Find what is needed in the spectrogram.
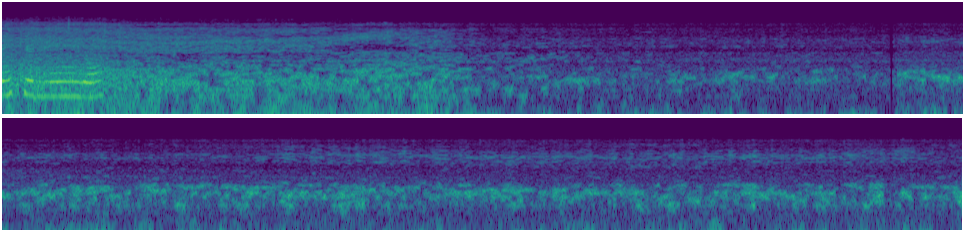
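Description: Water pouring over a small concrete weir and splashing into the pool below, louder in the first four seconds and fainter after. Indistinct voices murmur in the background from about halfway.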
